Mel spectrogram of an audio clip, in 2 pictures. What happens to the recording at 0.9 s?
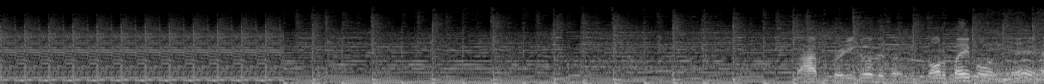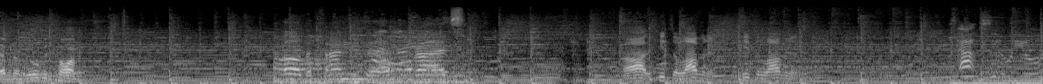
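At 0.9 s the clip is inside a broken-record loop that is already running when the audio begins and lasts until about 2.84 s. A fragment of about 0.24 s plays back to back, identical each time, for 11 repeats. This likely comes from a stalled player, encoder or stream resending the last chunk it held. Whatever should have sounded across that span is missing, and normal audio resumes only after 2.84 s.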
